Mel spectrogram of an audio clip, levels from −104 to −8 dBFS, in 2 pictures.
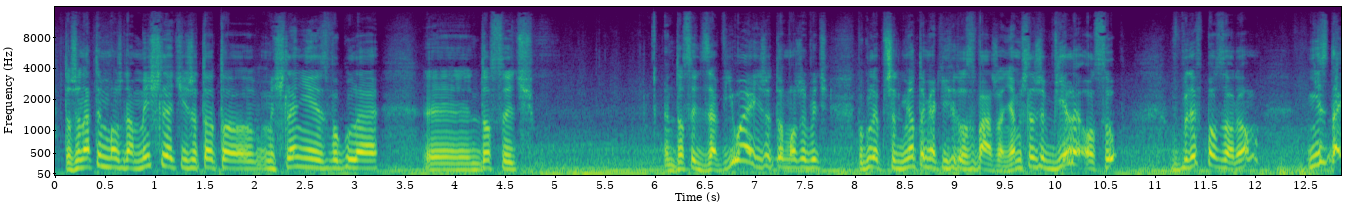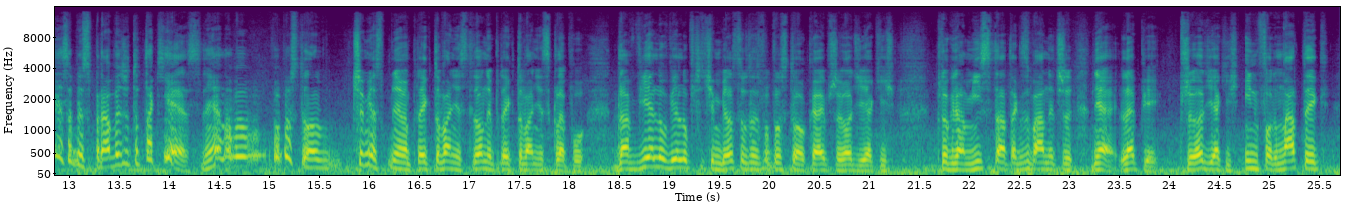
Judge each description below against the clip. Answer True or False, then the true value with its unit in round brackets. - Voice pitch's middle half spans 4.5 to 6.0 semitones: True (5.1 semitones)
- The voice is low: False (155 Hz)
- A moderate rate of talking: False (175 wpm)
